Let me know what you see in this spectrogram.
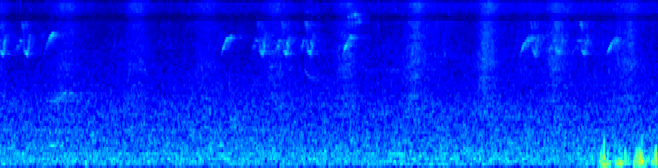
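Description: Outdoor background noise with birds chirping, short high chirps that come in small groups. Near the end there is a short burst of low rumbling thumps.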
